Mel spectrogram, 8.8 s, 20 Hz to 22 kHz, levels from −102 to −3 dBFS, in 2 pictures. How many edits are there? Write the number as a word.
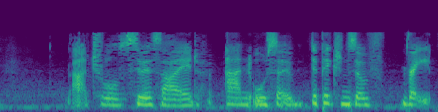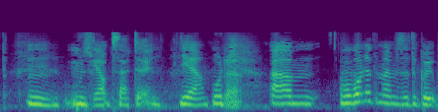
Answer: three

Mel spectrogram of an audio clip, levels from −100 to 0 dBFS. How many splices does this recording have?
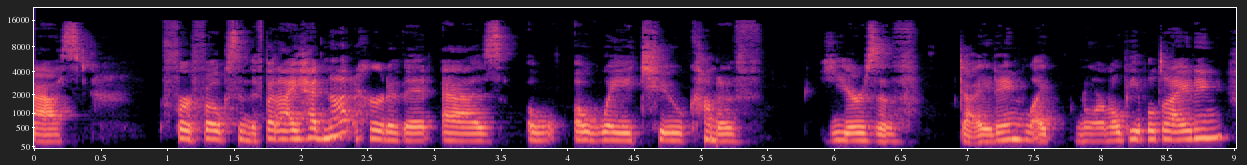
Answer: two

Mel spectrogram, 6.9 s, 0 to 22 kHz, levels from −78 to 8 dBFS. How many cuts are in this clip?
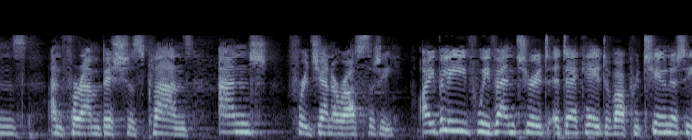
one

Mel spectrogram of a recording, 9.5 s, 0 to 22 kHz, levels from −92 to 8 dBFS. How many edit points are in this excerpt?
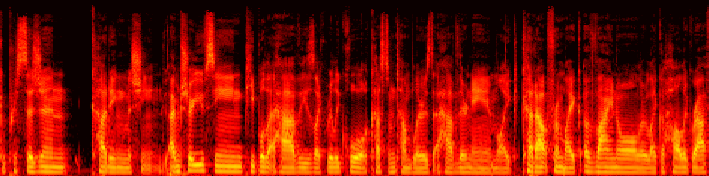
zero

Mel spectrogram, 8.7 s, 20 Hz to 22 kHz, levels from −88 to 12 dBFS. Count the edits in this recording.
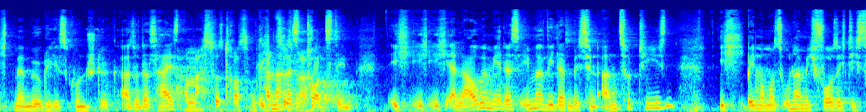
three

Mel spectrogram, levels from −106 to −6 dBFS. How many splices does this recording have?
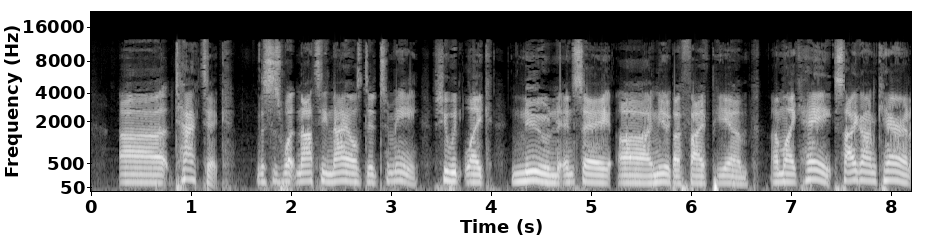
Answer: four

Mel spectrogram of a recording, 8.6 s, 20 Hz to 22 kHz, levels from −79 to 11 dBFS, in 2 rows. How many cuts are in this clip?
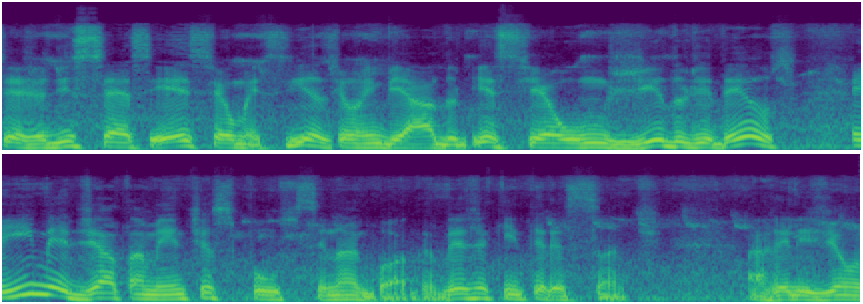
four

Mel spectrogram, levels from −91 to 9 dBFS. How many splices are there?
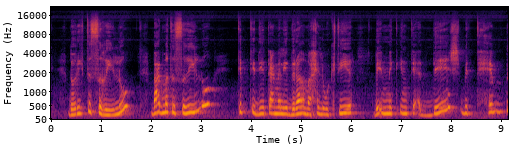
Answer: zero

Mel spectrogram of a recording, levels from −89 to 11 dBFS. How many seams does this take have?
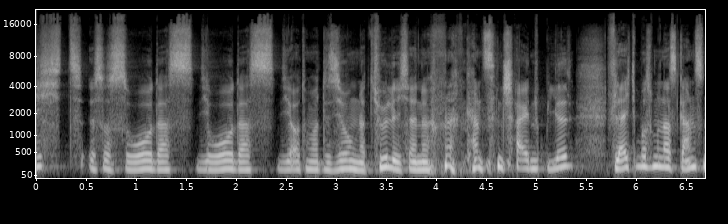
two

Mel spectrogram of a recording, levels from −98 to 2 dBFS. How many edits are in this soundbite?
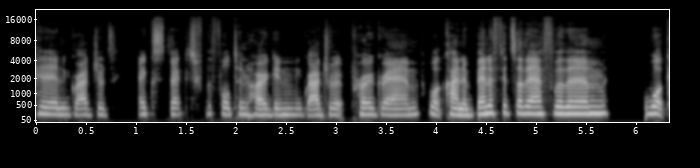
two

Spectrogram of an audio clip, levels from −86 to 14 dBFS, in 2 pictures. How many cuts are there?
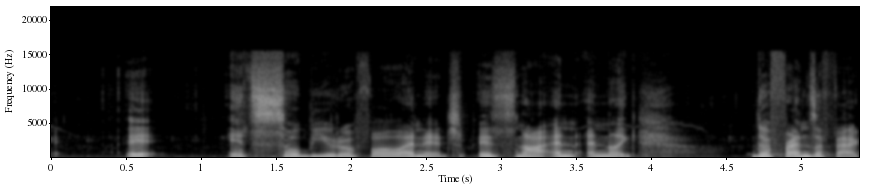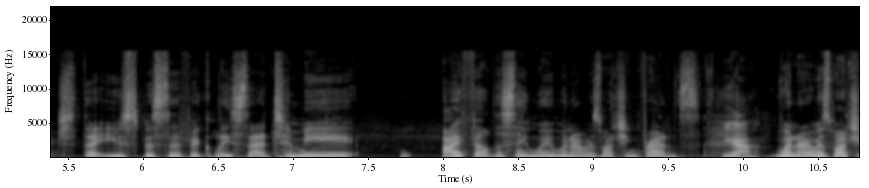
zero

